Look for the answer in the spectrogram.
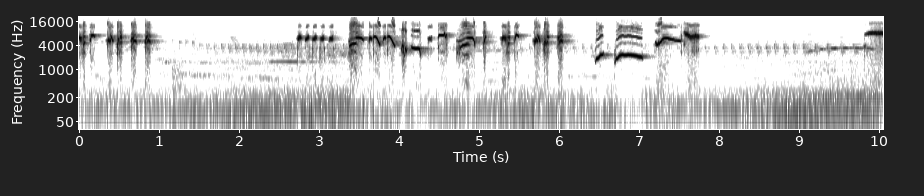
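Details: Orange-headed thrush lure recording for stimulating captive birds: fast strings of high chirps and looping whistles, with a few lower slurred notes and brief quiet gaps between bursts.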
